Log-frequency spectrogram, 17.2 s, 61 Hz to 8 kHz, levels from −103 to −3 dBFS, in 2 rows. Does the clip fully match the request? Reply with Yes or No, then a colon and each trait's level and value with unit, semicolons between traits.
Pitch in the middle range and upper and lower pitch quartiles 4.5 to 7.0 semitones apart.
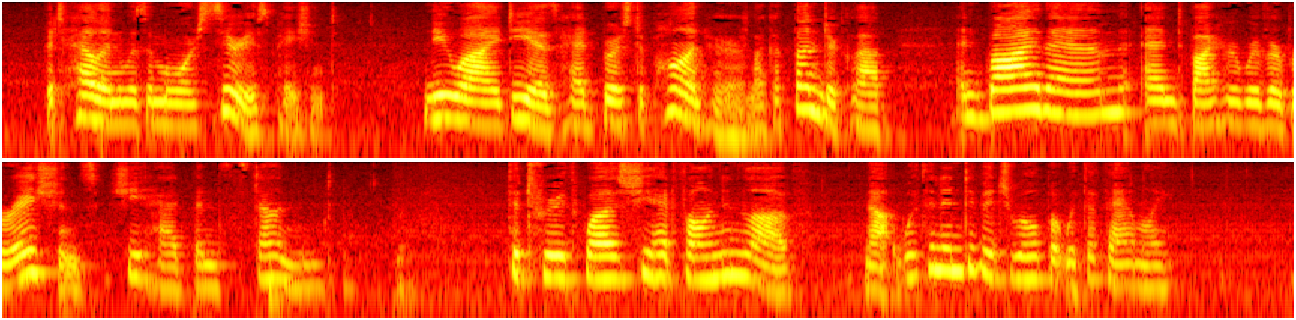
No: high, 200 Hz; average, 5.0 semitones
